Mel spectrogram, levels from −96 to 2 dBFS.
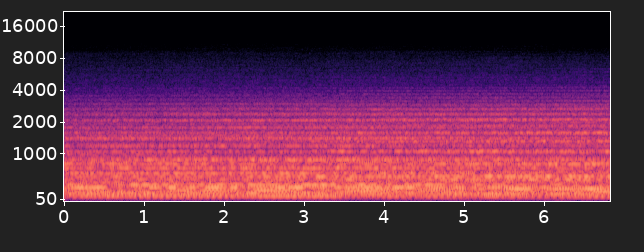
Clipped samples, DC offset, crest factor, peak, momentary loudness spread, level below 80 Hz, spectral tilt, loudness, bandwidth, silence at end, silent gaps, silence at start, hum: under 0.1%; under 0.1%; 14 dB; -6 dBFS; 2 LU; -56 dBFS; -9.5 dB/octave; -19 LUFS; 5.6 kHz; 0 s; none; 0 s; none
